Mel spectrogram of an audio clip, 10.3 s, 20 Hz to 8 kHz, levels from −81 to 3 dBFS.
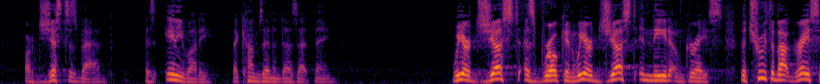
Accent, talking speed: American, 170 wpm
